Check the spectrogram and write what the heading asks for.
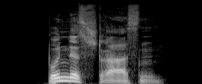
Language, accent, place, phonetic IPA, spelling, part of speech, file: German, Germany, Berlin, [ˈbʊndəsˌʃtʁaːsn̩], Bundesstraßen, noun, De-Bundesstraßen.ogg
- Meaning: plural of Bundesstraße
